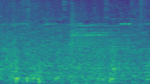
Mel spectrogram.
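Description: Thunder rumbles low and steady through a continuous wash of heavy rain, loud and close, used as a stormy effect in a Hindi horror story.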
